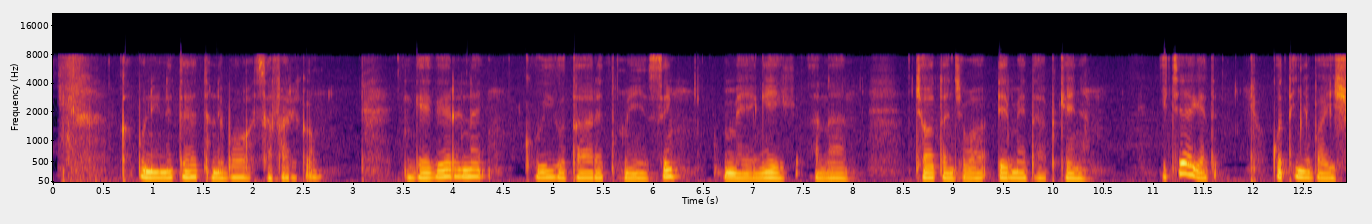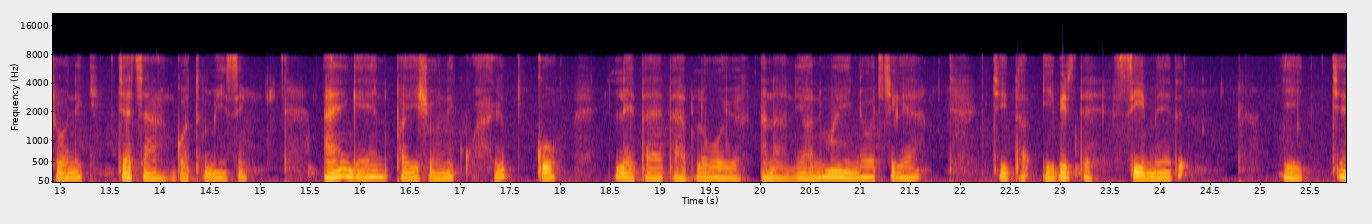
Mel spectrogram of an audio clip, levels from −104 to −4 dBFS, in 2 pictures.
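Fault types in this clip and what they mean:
Bit errors on an ADPCM link: flipped bits in the G.722 stream knock the decoder's step size and predictor off track, so each error rings on for a few milliseconds as pops and rough, gritty bursts with brief level jumps. They cluster from 0.32 to 0.60 s and again from 23.91 to 24.07 s, the first run denser. A waveform shows spiky outliers and short level steps; a spectrogram shows thin vertical broadband streaks cutting through the speech.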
